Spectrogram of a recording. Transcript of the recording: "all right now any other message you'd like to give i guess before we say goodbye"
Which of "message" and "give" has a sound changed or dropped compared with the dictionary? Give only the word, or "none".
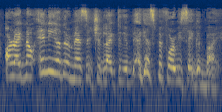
none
